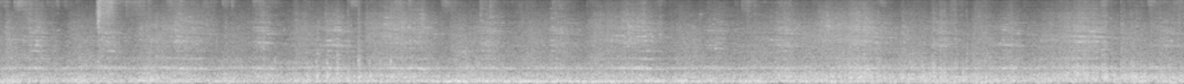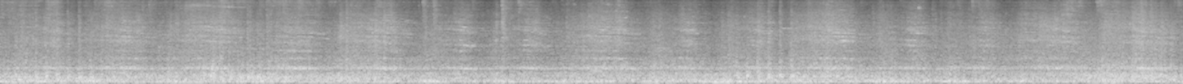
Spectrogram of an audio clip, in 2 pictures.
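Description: Double-stack intermodal freight train's well cars rolling past close by: a steady rumble of steel wheels with a repeated clickety-clack over the rail joints.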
